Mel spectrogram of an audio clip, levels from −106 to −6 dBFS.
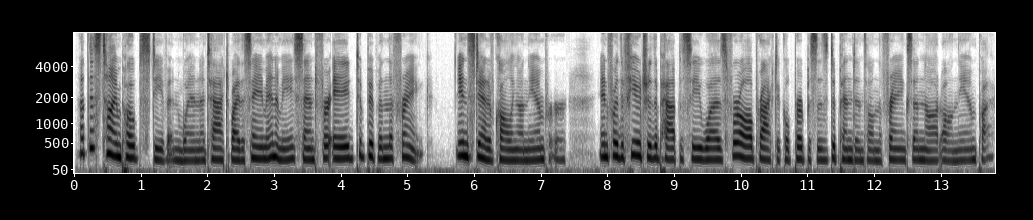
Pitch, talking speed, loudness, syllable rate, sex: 210 Hz, 190 wpm, -17 LUFS, 5.1 syllables/s, female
